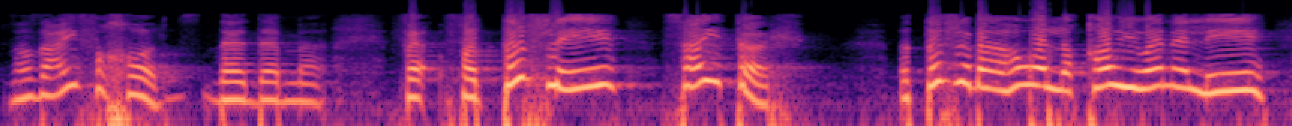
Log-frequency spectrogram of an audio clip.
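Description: A woman's voice: extremely high pitch, animated, quick pace, dull audio. A woman with an Egyptian accent giving a parenting talk to an audience, emphatic, repeating key phrases and acting out short parent and child exchanges. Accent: Egyptian Arabic. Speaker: parenting educator.

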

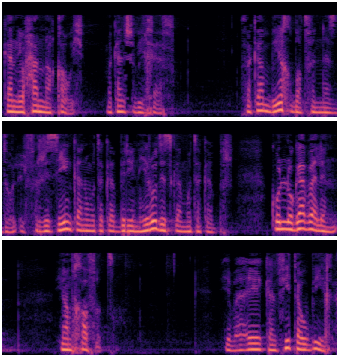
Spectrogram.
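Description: A man preaching in an Egyptian Arabic accent, pressing his points hard and stopping to ask the congregation questions. His voice sits a little high and has a husky edge. The recording is dull and lo-fi. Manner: animated, emphatic preaching with rhetorical questions. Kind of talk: sermon.

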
